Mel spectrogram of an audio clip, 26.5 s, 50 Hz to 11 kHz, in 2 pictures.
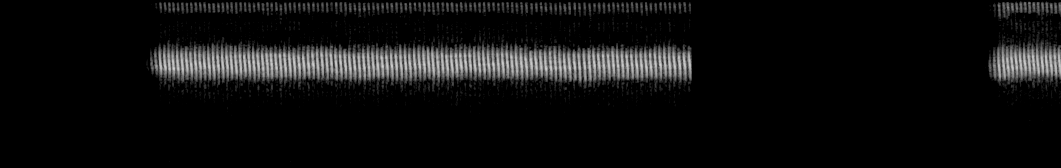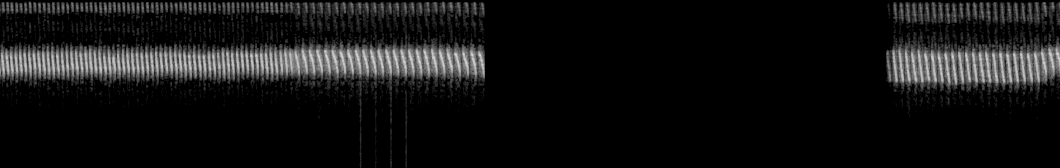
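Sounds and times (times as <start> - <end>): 
canary singing long-duration rolling trill: 1.9 - 8.6, 12.4 - 19.3, 24.4 - 26.5.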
